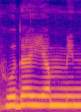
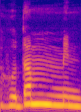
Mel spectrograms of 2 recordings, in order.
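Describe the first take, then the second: First: An extra sound is kept before the m. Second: The sound merges straight into the m. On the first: The speaker calls it wrong. "नहीं पढ़ेंगे" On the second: The speaker calls it right. "बल्कि हुदम मिन पढ़ेंगे"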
